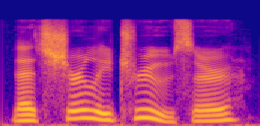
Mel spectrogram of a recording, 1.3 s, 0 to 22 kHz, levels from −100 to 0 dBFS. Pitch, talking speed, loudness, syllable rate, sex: 205 Hz, 185 wpm, -15 LUFS, 5.4 syllables/s, female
